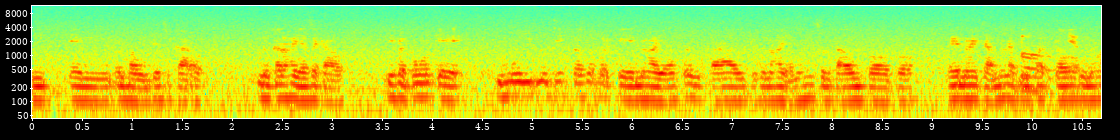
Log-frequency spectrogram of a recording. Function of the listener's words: listening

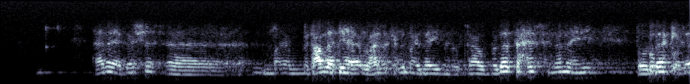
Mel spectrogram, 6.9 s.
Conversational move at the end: listening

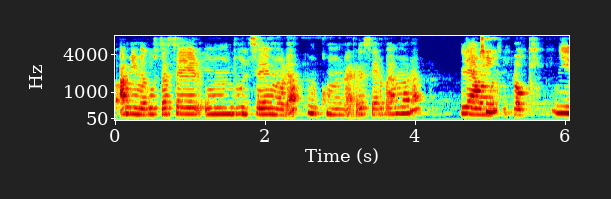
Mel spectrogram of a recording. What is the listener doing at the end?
listening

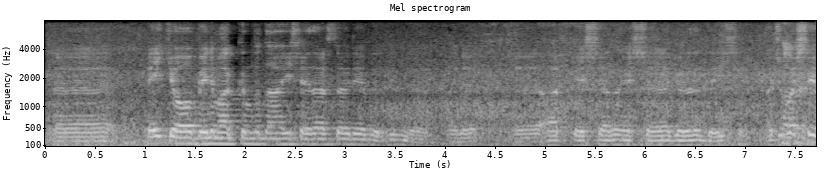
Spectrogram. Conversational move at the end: listening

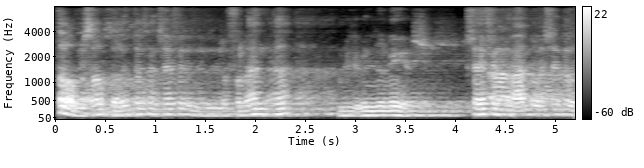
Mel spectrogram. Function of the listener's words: listening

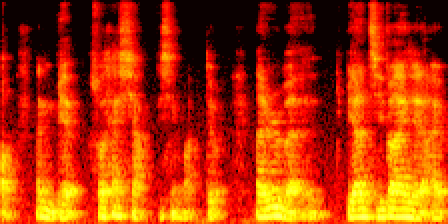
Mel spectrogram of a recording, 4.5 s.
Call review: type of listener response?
listening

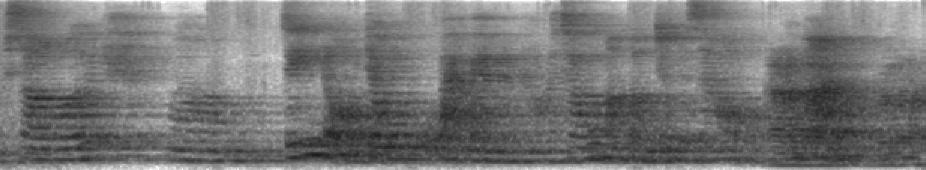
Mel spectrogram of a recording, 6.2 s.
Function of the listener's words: taking over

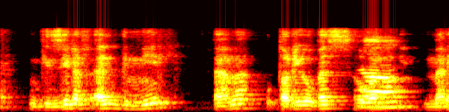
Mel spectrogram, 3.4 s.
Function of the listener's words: listening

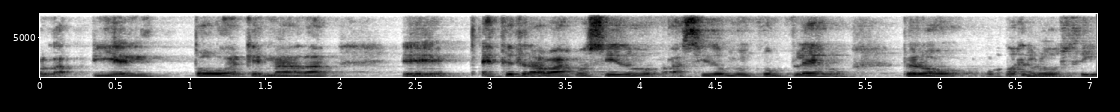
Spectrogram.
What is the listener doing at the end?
taking over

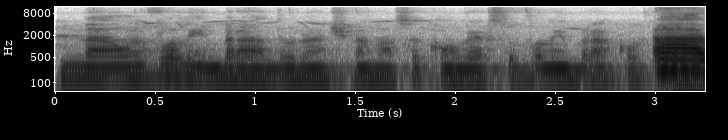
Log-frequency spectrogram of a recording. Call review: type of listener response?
taking over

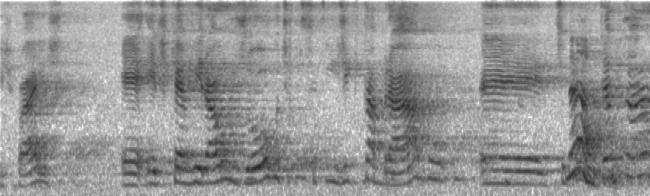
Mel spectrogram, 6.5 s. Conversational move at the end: listening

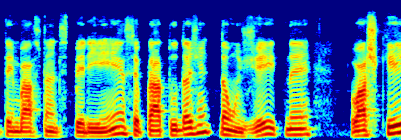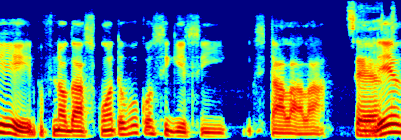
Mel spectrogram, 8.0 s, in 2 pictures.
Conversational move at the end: taking over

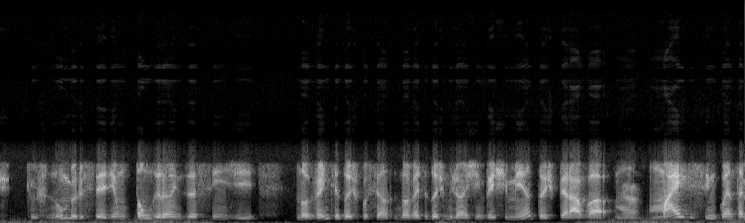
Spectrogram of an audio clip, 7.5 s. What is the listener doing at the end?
listening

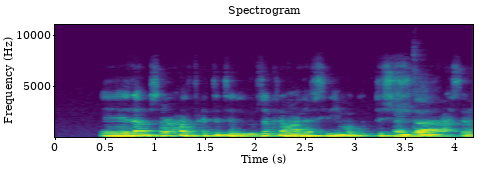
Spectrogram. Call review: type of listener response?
listening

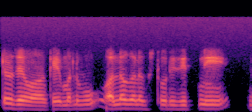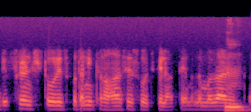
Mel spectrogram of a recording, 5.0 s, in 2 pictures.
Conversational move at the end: taking over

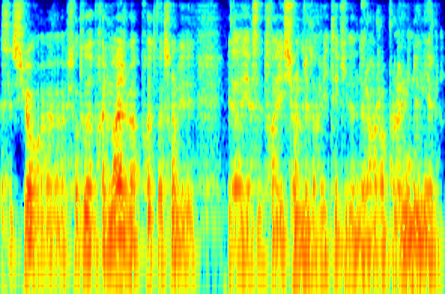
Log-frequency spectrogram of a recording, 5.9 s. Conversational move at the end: taking over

